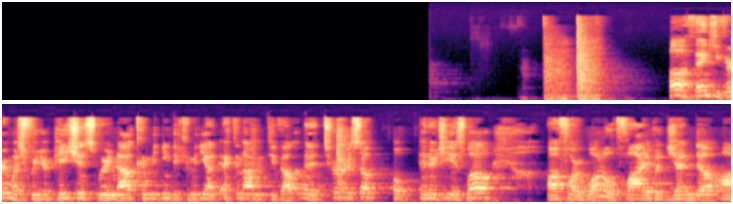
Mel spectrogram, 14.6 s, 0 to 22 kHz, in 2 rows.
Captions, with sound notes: (gavel bangs) - Oh, thank you very much for your patience. We're now convening the Committee on Economic Development and Tourism, oh, Energy as well, for 1:05 agenda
